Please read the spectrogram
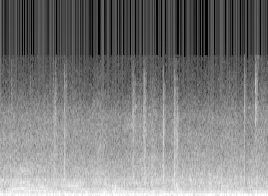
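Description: Miniature steam railway train running along the track, heard from a passenger seat in the carriages: a loud, steady rumble with wind on the microphone.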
